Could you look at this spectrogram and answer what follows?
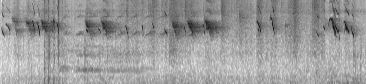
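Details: Cheeping chicks make bursts of thin high peeps that fall in pitch, scattered irregularly, with a faint low hum and occasional knocking noises underneath.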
